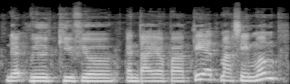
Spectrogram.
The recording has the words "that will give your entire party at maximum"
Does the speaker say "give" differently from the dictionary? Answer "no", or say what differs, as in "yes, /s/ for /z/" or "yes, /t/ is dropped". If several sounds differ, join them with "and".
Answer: yes, /f/ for /v/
